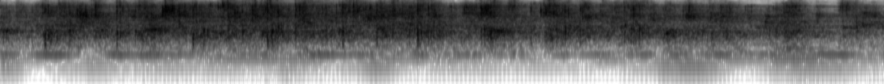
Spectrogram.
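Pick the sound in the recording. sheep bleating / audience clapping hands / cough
audience clapping hands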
